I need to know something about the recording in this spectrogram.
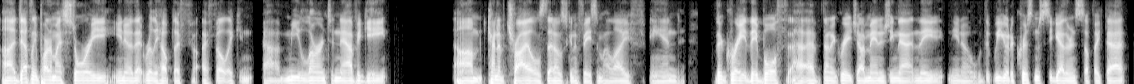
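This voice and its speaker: Young man, very deep voice, West Michigan, casual and earnest guest, dry close recording. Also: fairly quick, no echo. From West Michigan, USA. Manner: relaxed, earnest, many fillers like "you know". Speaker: guest, gaming preacher. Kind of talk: casual interview conversation.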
